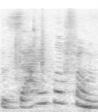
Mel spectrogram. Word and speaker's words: xylophone: Also, xylophone starts with the letter X, but it's a tricky one. It sounds like a Z, but it actually starts with the letter X.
